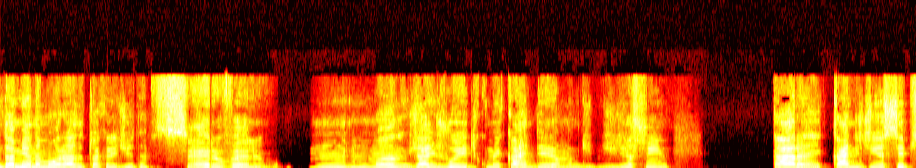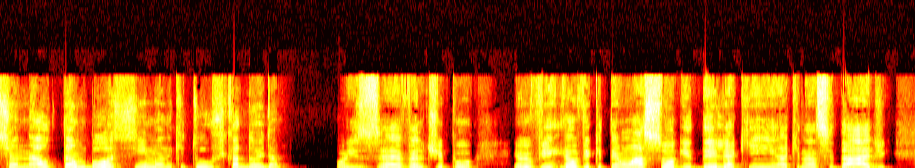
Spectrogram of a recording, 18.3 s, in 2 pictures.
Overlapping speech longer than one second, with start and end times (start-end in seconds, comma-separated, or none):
none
